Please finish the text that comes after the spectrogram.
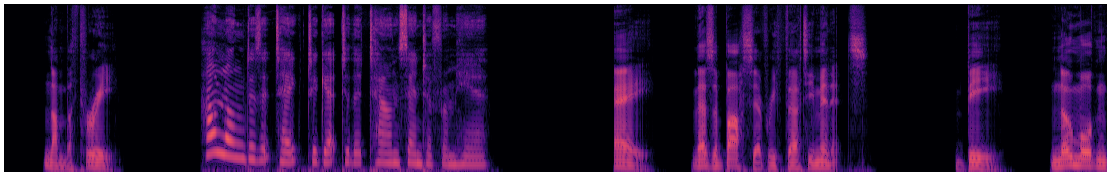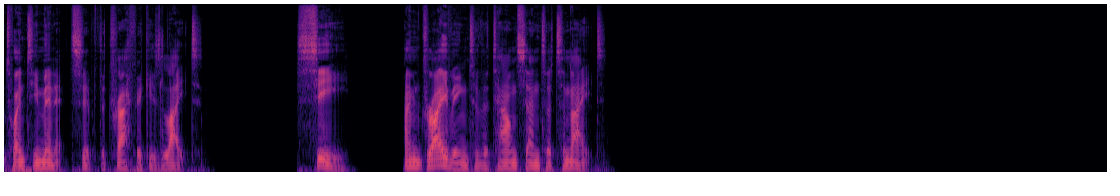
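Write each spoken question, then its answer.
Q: How long does it take to get to the town centre from here?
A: B: No more than 20 minutes if the traffic is light.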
